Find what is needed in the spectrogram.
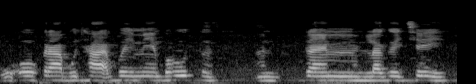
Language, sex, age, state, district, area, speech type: Maithili, female, 18-30, Bihar, Madhubani, rural, spontaneous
